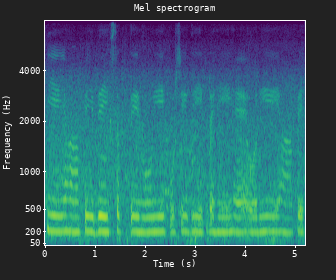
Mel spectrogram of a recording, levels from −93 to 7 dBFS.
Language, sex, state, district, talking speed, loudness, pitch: Hindi, female, Haryana, Rohtak, 175 wpm, -15 LUFS, 195 Hz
